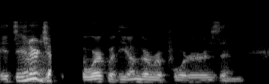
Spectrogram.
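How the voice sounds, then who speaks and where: At a moderate pace and medium pitch, a man speaks in an ordinary speaking voice, recorded dry and close with no echo. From US South, Louisiana. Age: 60s. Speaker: sports journalist. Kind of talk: interview.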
